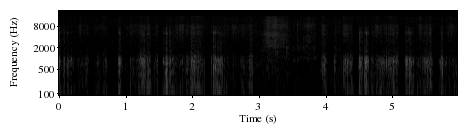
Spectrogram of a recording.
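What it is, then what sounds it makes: Gel pen writing on a paper notebook page. A gel pen tip scratches across a flat, black, lined paper notebook page while writing cursive. Quiet, irregular strokes produce soft scratching with brief bursts. A faint brighter hiss rises around the middle.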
